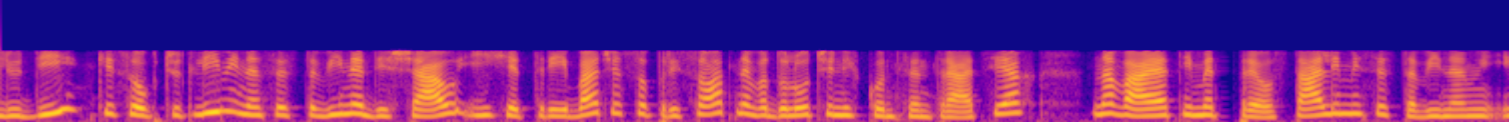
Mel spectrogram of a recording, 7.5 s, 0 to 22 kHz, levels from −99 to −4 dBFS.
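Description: A speech clip carried over G.711 telephone coding, whose 4 kHz band limit is audible. At 6.1 to 6.14 s the sound briefly holds on a buzzy, repeated tone before fading. This is packet loss with pitch repetition: roughly 60 ms of audio went missing, which fits three lost packets, and the receiver looped the last pitch period to cover the gap.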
